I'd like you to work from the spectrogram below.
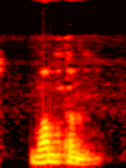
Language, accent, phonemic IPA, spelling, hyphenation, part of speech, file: English, Southern England, /ˈwɒmpəm/, wampum, wam‧pum, noun, LL-Q1860 (eng)-wampum.wav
